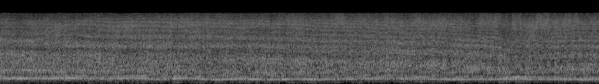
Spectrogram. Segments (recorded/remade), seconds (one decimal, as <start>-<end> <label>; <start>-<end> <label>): 0.0-6.0 remade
